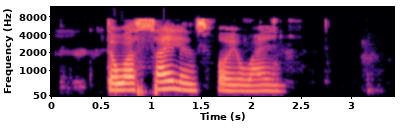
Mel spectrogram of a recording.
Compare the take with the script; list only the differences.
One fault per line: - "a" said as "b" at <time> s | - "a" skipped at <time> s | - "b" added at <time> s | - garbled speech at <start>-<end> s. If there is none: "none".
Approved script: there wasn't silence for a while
- "wasn't" said as "was" at 0.7 s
